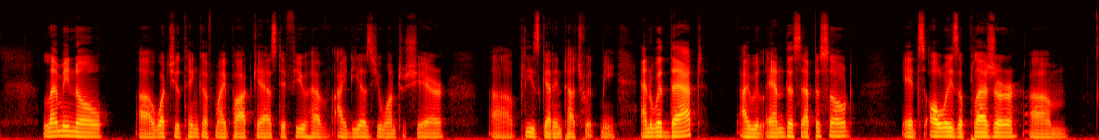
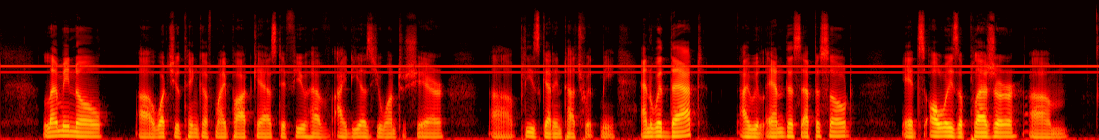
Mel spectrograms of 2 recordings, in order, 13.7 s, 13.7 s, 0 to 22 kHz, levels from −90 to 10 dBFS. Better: first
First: none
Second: high-pitched whine; noticeable; throughout; 3 kHz, 15 dB below the speech

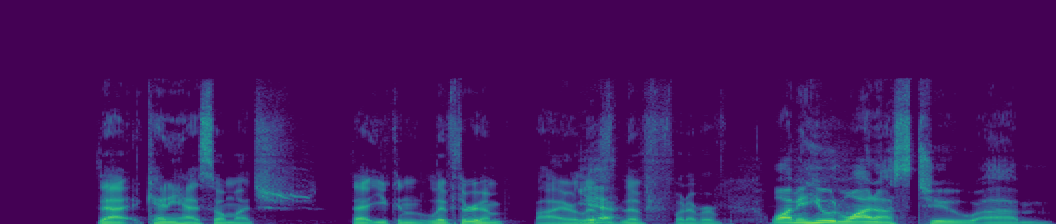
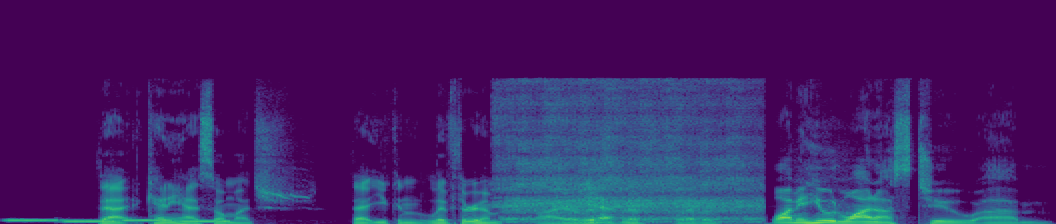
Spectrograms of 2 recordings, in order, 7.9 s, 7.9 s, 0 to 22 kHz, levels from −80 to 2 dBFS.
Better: first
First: none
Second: siren; noticeable; until 1.5 s; peak 4 dB below the speech // alarm; noticeable; from 3.5 to 6 s; peak 5 dB below the speech

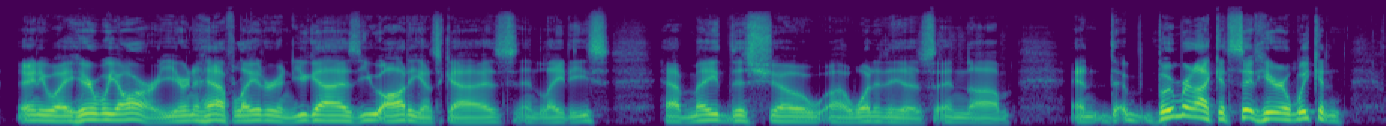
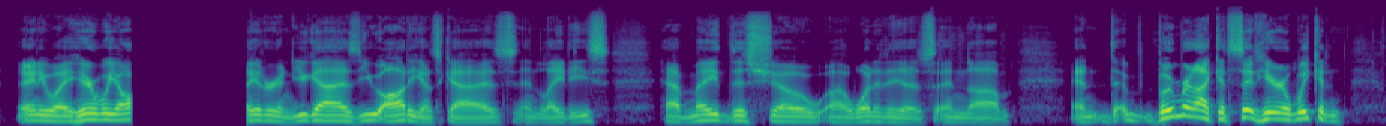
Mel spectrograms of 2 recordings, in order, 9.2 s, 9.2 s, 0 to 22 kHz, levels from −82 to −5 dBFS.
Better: first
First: none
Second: audio cutting out; at 1 s for 1 s

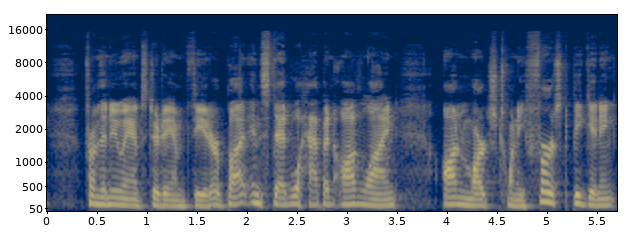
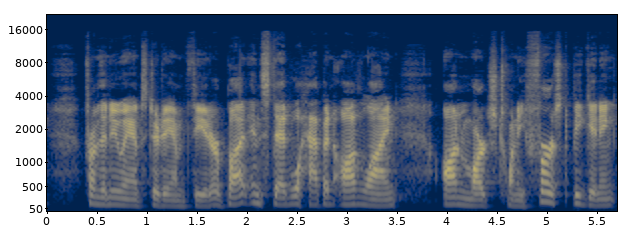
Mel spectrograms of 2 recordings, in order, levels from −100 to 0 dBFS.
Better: first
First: none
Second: thin; very; fading below 900 Hz

